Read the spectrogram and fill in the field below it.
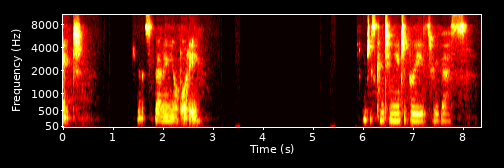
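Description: A young woman speaks calmly and close to a microphone, with pauses.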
